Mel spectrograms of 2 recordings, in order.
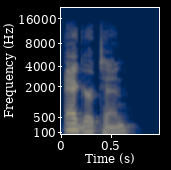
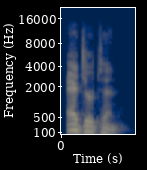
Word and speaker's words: Egerton: And I only know that because we did a story on him a couple weeks ago, and I was pronouncing it Taron Egerton, which is how his last name looks. But I was corrected nicely over there on YouTube that his name is properly pronounced Taron Egerton.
